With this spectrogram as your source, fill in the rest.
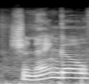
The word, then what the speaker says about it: Chenango: and we had to double-check the pronunciation. Chenango Forks Blue Devils.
